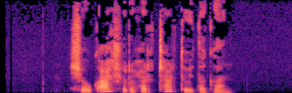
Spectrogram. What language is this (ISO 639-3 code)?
abk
